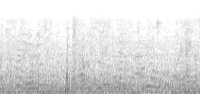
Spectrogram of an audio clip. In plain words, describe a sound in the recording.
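A cardboard box rustles as a hand pulls it from a shelf.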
